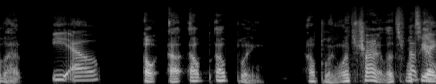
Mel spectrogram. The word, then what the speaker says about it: Elbling: Elbling. Elbling? Mm-hmm. How do you spell that? E-L-B-L-I-N-G. Oh, Elpling.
